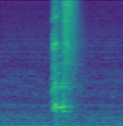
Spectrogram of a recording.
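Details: Ginger cat sneezing: a single short, sharp sneeze.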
